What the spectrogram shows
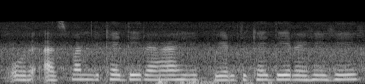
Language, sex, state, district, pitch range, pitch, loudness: Hindi, female, Uttar Pradesh, Jalaun, 210-225 Hz, 220 Hz, -17 LUFS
